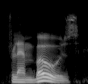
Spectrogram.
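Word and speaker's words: flambeaux: so it's flambos or you can spell it with an S instead of an X and it's pronounced the same way flambos it is a flaming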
